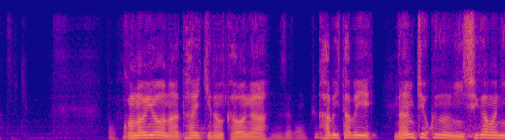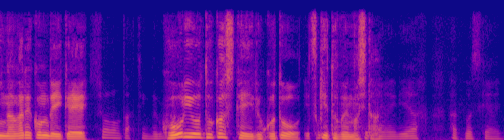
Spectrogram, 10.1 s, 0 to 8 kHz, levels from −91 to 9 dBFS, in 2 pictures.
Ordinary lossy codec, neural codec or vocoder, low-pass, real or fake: none; codec, 16 kHz in and 24 kHz out, 1 kbps, XY-Tokenizer; 7.2 kHz; fake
